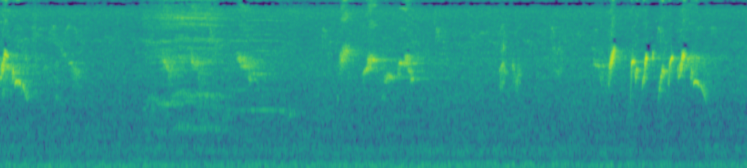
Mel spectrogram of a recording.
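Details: A red-whiskered bulbul in a home singing-contest setup gives bright, warbling whistled phrases, ending in a louder burst of quick rising and falling notes, over a steady low hum.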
